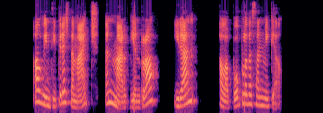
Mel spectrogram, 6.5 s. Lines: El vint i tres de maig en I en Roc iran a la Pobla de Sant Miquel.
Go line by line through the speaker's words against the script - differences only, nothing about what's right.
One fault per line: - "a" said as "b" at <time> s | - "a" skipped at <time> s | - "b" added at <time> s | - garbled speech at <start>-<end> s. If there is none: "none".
- "Marc" added at 2.4 s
